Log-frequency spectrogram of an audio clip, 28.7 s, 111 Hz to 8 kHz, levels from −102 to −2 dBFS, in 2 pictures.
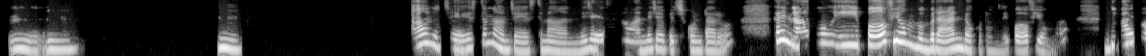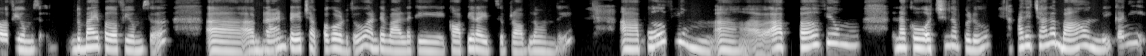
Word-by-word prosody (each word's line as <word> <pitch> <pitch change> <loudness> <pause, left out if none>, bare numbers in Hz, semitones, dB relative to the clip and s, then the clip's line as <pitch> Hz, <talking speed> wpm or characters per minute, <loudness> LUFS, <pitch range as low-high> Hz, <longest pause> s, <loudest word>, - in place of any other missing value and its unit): హ్మ్. 190 -3 -1
హ్మ్. 185 0 -2 1.9
హ్మ్. 205 -3 +4 2.3
అవును. 290 0 +2 0.2
చేస్తున్నాను, 205 - -3
చేస్తున్నాను, 170 +1 -5
అన్నీ 155 +3 -5
చేస్తున్నాను, 190 +1 -4
అన్నీ 175 +3 -3
చేపించుకుంటారు. 170 -3 -5 0.6
కానీ 370 +2 +9
నాకు 255 +6 -2 0.3
ఈ - - +4 0.3
పెర్ఫ్యూమ్ 310 +2 +8 0.2
బ్రాండ్ 195 +3 +2
ఒకటుంది. 165 -2 -16
పెర్ఫ్యూము 175 -3 -4 0.7
దుబాయ్ 275 +5 +1
పెర్ఫ్యూమ్స్, 195 -2 +1 0.5
దుబాయ్ 220 +3 +4
పెర్ఫ్యూమ్సు 185 -1 0 0.7
ఆహ్, 170 -2 0
ఆ - - +1 0.2
బ్రాండ్ 185 +6 -1
పేరు 200 0 +4
చెప్పకూడదు. 185 -3 0 0.2
అంటే 195 -2 0
వాళ్ళకి 165 +1 -2 0.3
కాపీరైట్స్ 170 -1 0
ప్రాబ్లమ్ 165 +2 -3
ఉంది. 155 +5 -12 0.8
ఆ - - +2 0.3
పెర్ఫ్యూమ్ 300 - +1 0.3
ఆ! - - 0 0.7
ఆ - - +5 0.3
పెర్ఫ్యూమ్ 275 +5 +2 0.7
నాకు 215 0 +3 0.2
వచ్చినప్పుడు 200 -3 -2 0.5
అది 250 +3 +3
చాలా 260 +5 +2 0.2
బావుంది. 200 -1 0
కానీ 290 +5 -5
190 Hz, 90 wpm, -20 LUFS, 175-235 Hz, 2.3 s, కానీ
